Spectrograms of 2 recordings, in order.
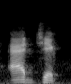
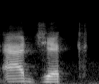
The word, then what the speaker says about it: adjective: what i'm doing adject i'm not releasing it i'm putting my tongue back in the position where i normally say k sound and instead i just slide my tongue on my roof of my mouth and then i aspirate then i release on the t so instead of saying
